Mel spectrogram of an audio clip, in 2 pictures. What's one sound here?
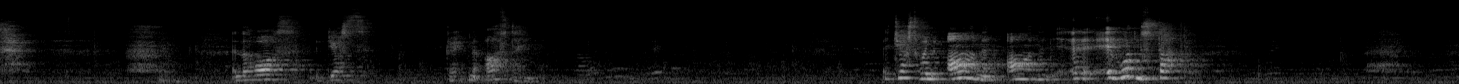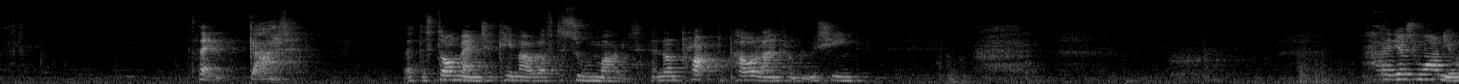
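A middle-aged woman speaks a dramatic monologue close by, with long pauses.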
